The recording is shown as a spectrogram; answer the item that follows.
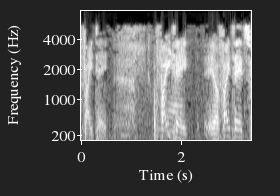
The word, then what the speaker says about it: phytates: spell that for you p hy t like tom is a t like thomas e fight ate a fight a fight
